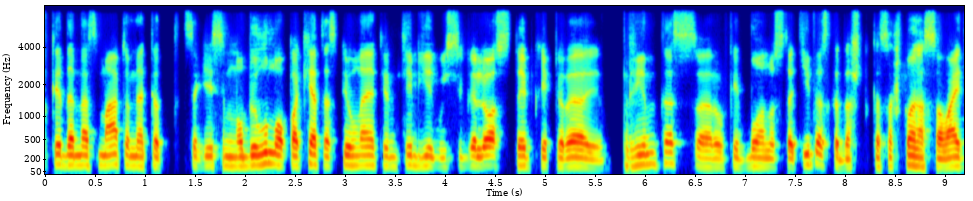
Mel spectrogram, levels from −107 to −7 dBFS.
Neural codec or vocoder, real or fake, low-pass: codec, 16 kHz, 2 kbps, X-Codec, HuBERT features, trained on balanced general audio; fake; 7.2 kHz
